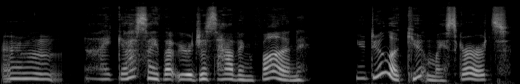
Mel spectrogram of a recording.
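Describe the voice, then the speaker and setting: A woman performs a young woman in a visual novel story, playful and excitable, the loyal best friend who teases. Her voice jumps high and expressive, and it is recorded very dry. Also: unhurried, no echo, lightly acted. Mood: flustered.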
